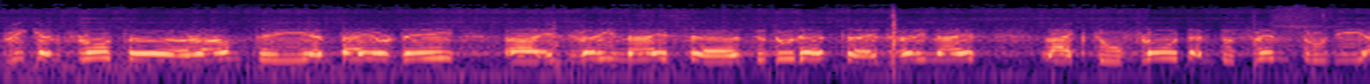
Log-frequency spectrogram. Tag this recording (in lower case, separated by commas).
speech, radio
